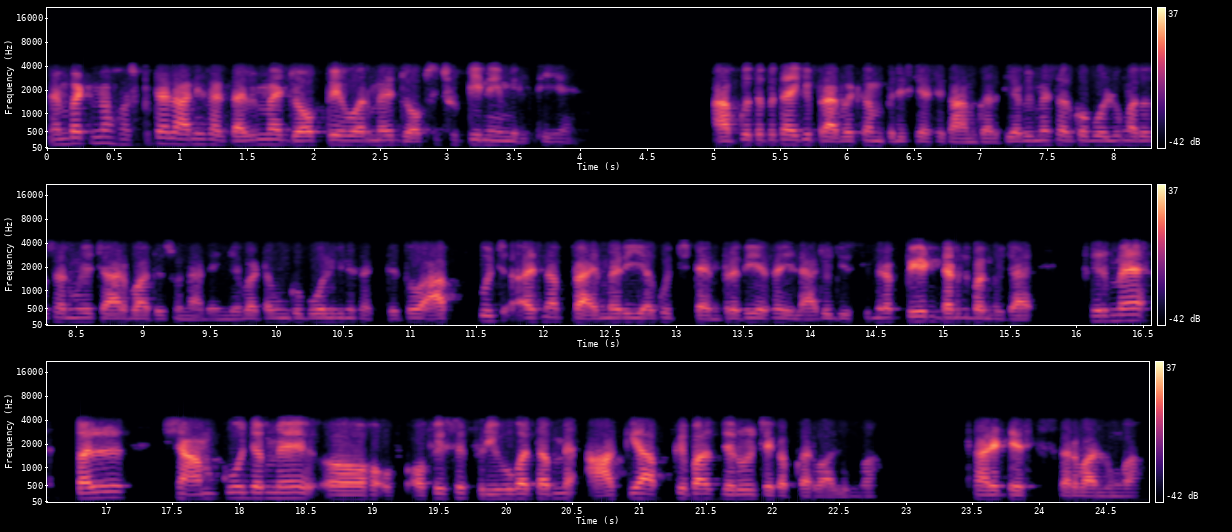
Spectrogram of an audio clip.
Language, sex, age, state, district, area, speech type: Hindi, male, 18-30, Madhya Pradesh, Betul, urban, conversation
